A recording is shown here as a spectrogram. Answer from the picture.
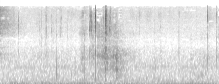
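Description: Handling noise from a RØDE VideoMic Go shotgun microphone and its shock mount being turned over in the hands: a sharp click, then a short burst of clicks and crinkling about a second in.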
